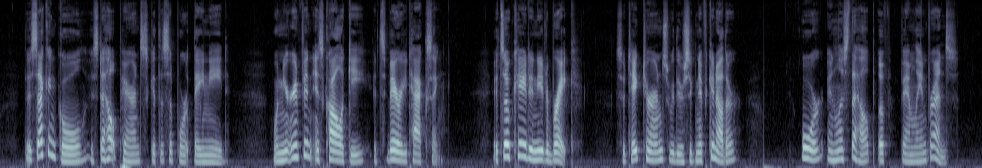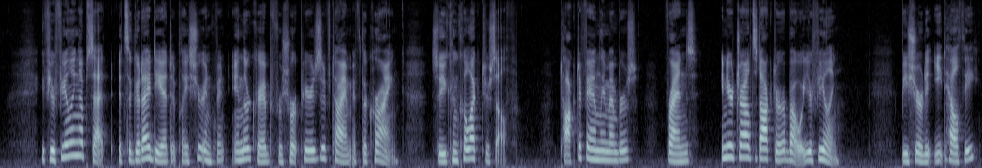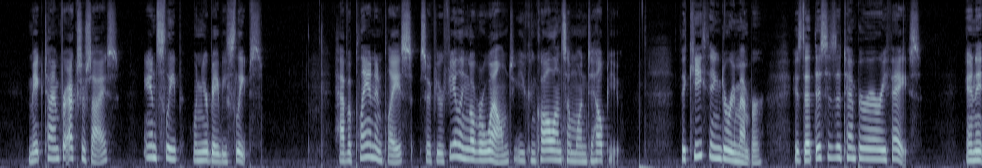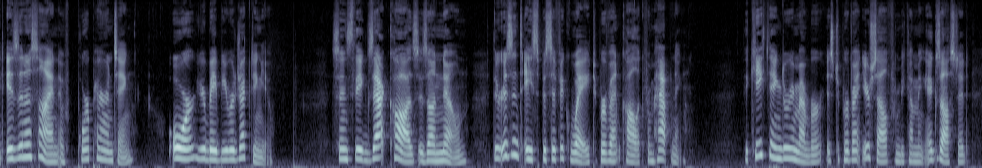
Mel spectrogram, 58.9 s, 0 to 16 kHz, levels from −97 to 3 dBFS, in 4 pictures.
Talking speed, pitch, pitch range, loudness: 170 wpm, 190 Hz, 165-215 Hz, -28 LUFS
